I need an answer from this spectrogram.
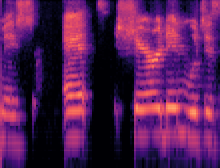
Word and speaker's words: Sharidan: So on Instagram, my screen name is at Sheridan, which is spelled SHARIDAN underscore underscore KC.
